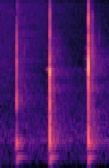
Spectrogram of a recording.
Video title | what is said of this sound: తెల్ల పుచ్చకాయ vs నల్ల పుచ్చకాయ - Vikram Aditya - Watermelon Health Benefits In Telugu - BRK Health | filling ఉన్నట్టు fill ఉంది పూర్తిగా ఫిల్ అయి ఉంది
